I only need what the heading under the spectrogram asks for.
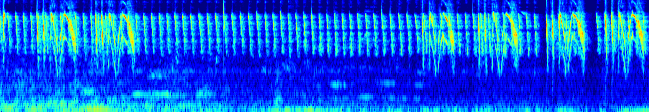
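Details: A Sunda bush warbler sings in the ngebrem manner: steady, machine-like rattling trills of very high, rapid notes run continuously, punctuated by rising and falling whistled swoops.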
